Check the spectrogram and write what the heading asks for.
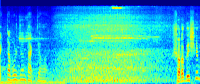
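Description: Road traffic noise, a steady wash from motorcycles and cars in dense city traffic. It lasts about two seconds after a man's speech ends and before another voice begins.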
